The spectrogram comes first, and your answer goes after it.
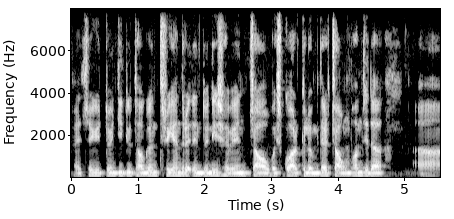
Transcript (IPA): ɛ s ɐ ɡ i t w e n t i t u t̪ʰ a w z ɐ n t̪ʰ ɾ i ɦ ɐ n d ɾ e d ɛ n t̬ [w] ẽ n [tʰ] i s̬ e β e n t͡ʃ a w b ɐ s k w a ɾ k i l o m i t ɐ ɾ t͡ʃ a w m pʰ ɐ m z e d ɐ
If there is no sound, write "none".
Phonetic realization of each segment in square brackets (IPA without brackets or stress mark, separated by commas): w, t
